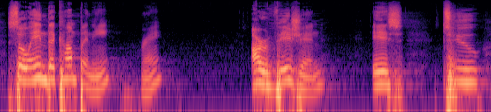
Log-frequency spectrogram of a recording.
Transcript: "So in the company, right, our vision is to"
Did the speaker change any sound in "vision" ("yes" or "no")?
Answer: no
